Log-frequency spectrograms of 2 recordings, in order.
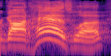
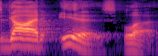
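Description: First: "has" punched loud and drawn out; stress on HAS. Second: "is" held long and set apart; stress on IS. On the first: Preacher contrasting what the Bible doesn't say, stress on "has". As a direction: hit the word "has" hard. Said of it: "it doesn't say that". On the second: Preacher correcting to what the Bible says, stress on "is". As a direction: stretch the word "is" slowly. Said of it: "I emphasize the word "is". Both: Shown as a demonstration.

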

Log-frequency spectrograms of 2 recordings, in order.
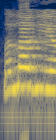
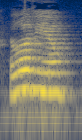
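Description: First: High, louder I love you; hammed-up doting parent; louder mock gushing. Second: High, gushing I love you; lightly mocking the doting partner; mock sweet parent. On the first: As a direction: coo it again even bigger. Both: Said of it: "You'll tell them eight or ten times a day".

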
